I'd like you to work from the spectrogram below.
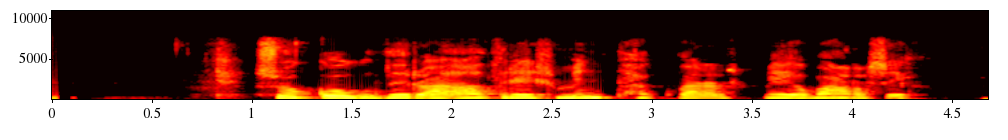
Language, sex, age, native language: Icelandic, female, 14, Icelandic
